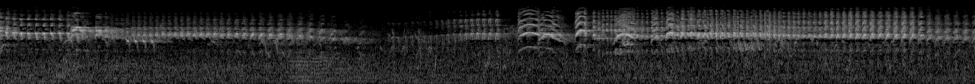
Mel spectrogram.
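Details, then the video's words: Common swifts producing rapid pulsed screeching trills that dip in the middle, with a few sharp, higher notes, over a background of outdoor hiss. "Стриж. Обыкновенные стрижи. Голоса птиц"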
